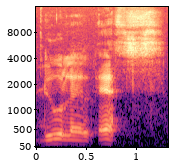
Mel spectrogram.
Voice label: "dUlelEEs" less, Washo

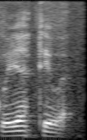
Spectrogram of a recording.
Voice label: "k7uyE7tiwe7", washo; swim downstream

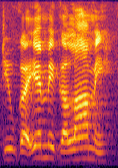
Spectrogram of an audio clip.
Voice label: I want to sweep floor, Washo; diwga7Emi7 galAAmi7

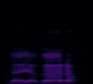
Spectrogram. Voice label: "dayagAAdap", Washo; lay something face up

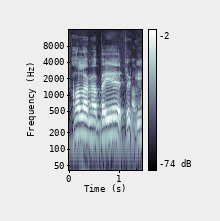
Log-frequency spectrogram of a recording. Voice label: closed pinenut, Washo; hAlanga7 bayEc71gi

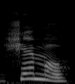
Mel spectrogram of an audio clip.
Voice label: "SEmu", Washo; really

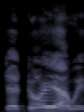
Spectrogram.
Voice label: "dedOyawi7", Washo; it$s black

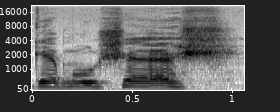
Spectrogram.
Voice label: "book", Washo; gemuSE7eS

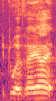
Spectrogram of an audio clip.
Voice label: "itwegayAy", Washo; broom

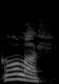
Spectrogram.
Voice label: "hurry", Washo

